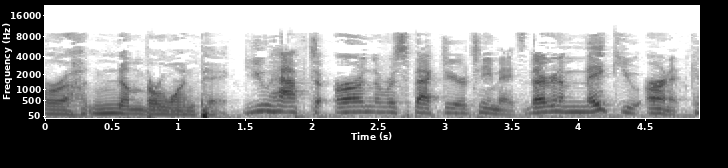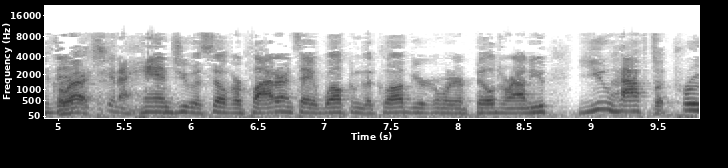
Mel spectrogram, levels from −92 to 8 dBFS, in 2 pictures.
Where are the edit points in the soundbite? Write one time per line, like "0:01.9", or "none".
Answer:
0:01.4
